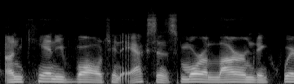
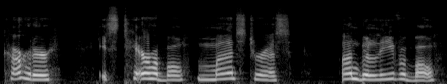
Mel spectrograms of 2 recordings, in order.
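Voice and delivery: high, loud frantic terror; frenzied; 11 semitones higher, 3 dB louder than usual. A narrator's reading. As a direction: cry it out in frenzied horror. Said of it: "Then came the frenzied tones again".

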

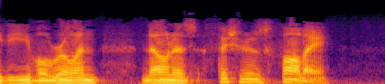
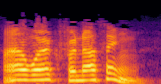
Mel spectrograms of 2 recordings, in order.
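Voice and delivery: gleeful; 12 semitones higher, 4 dB louder than usual. A narrator's reading. Dagenham relishing the chase.

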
